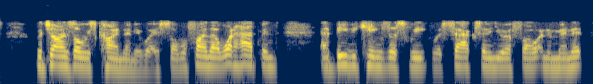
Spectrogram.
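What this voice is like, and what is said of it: Slightly hoarse voice. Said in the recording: “A little hoarse from a tube being stuffed down my throat”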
